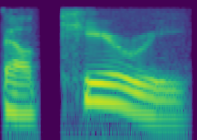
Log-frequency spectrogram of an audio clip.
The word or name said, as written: Valkyrie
